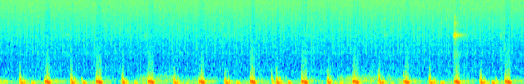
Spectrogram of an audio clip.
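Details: Heart sounds while resting lying on the back; steady, regular low thumping beats with no extra noises between beats: normal heart sounds.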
